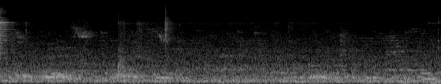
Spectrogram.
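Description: Pigeons coo softly on a Multan rooftop, low throaty murmurs in short phrases over a constant background hum, with a few faint higher chirps.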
